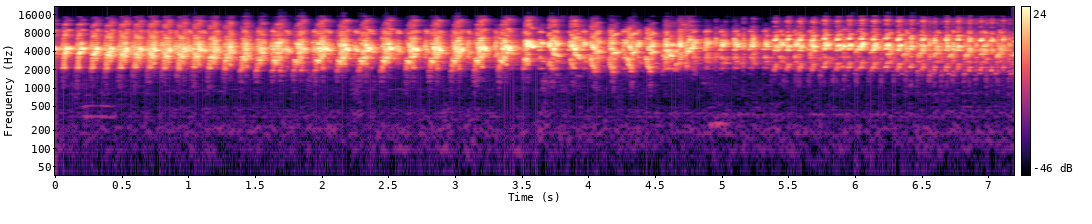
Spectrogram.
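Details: Champion contest lovebird, Eagle Head, in sustained ngekek: densely packed high chattering notes in an unbroken rattling trill, rhythm pulsing steadily and only easing slightly near the end.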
